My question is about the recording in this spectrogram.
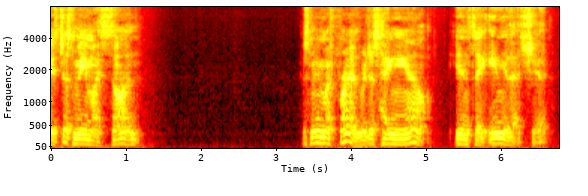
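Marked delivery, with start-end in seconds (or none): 0.0-5.1 imagined innocent customer. Retold or imitated.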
